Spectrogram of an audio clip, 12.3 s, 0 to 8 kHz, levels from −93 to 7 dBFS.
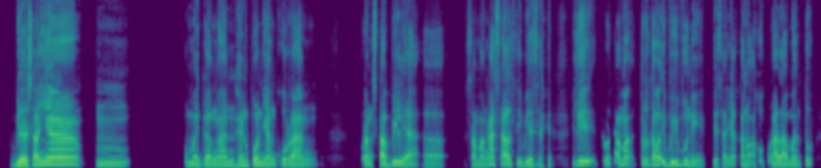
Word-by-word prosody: Biasanya, 150 +4 +6 0.6
mmm, 145 0 -5 0.8
pemegangan 140 -1 -1
handphone 150 +1 +1
yang 145 0 0
kurang, 140 0 -2 0.6
kurang 150 0 -1
stabil 150 +2 +2
ya, 150 +3 -1
eee, 125 -1 -8 0.4
sama 140 -2 -4
ngasal 160 -2 +2
sih 145 -2 -5
biasanya. 145 +1 -3 0.3
Jadi 180 +3 +2
terutama, 155 +2 -2
terutama 165 +2 +1
ibu-ibu 165 +3 +1
nih, 135 -4 -7
biasanya 135 +7 -7
kalo 150 +1 -4
aku 170 +4 -13
pengalaman 145 -1 0
tuh, 185 +6 -6
150 Hz, 115 wpm, -20 LUFS, 140-160 Hz, 0.8 s, Biasanya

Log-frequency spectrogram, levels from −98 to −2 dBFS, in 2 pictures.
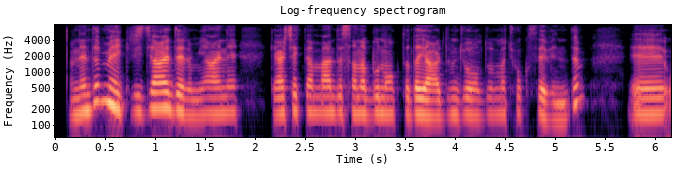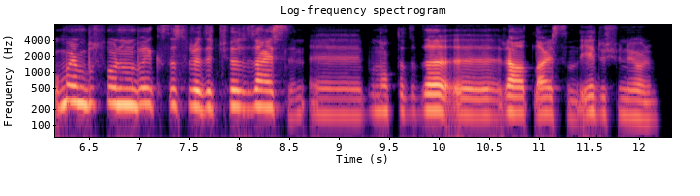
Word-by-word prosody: Ne 175 +4 -3
demek, 260 -11 +2
rica 210 +4 +3
ederim. 180 -7 +1
Yani, 170 +2 -5 0.3
gerçekten 175 +1 -4
ben 175 0 -1
de 180 - -7
sana 170 -2 -4
bu 175 0 -4
noktada 165 0 0
yardımcı 160 +1 +1
olduğuma 165 +1 -8
çok 170 +1 -17
sevindim. 135 - -4 0.5
Eee, 165 0 -1
umarım 260 +2 +4
bu 255 - -4
sorununu, 250 -2 +4
böyle, 255 0 0
kısa 245 +1 -7
sürede 230 -2 +2
çözersin. 220 -6 0
Eee, 160 -1 -11
bu 185 0 -13
noktada 185 -1 -11
da, 195 -1 +7
eee, 160 -1 -3
rahatlarsın 170 -3 +1
diye 175 0 -4
düşünüyorum. 150 -4 -9
175 Hz, 150 wpm, -25 LUFS, 165-215 Hz, 0.5 s, da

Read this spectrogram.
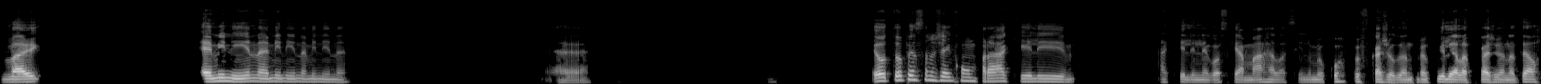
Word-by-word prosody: vai. 120 +2 +6 1.6
É 140 - +8
menina, 145 -1 +4
é 135 - +2
menina, 135 -1 -3
é - - -6
menina. 115 -4 -7 2.1
É. - - -10 2.8
Eu 165 - +7
estou 195 +4 +2
pensando 205 -1 -1
já 180 -1 +1
em 175 - -2
comprar 150 -4 -1
aquele 135 -4 -3 0.9
aquele 110 -1 -8
negócio 105 0 -6
que - - -8
amarra 110 +2 -3
ela, 110 -1 -7
assim, 105 - -18
no 110 - -9
meu 110 -1 -5
corpo, 130 +3 -6
pra - - -10
eu - - -11
ficar 120 - 0
jogando 110 -1 -2
tranquilo 115 +3 0
e - - +8
ela 110 -2 +4
ficar 115 -1 +1
de 115 - -5
olho 110 -1 -2
na 105 -2 -3
tela. 120 0 0
125 Hz, 140 wpm, -24 LUFS, 110-140 Hz, 2.8 s, É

